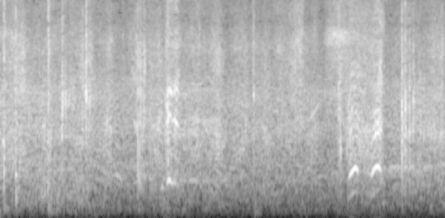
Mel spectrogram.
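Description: Hockey sticks clack against a puck.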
